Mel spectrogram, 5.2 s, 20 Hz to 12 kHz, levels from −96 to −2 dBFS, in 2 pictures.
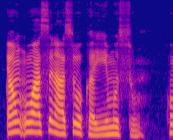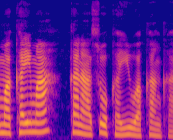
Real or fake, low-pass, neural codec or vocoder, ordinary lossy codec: real; none; none; none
